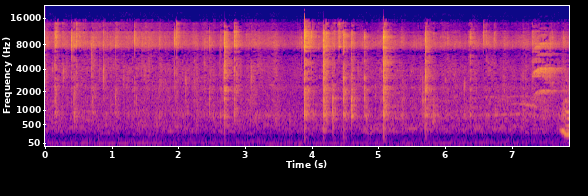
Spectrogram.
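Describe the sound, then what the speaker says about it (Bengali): A spoon clinks and scrapes against a bowl while turmeric and salt are mixed into fish for pakoras, with repeated sharp taps spread unevenly through the stretch. The sounds are moderately close and there is no talk. "ভালো করে মিক্সড করে নেব।"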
